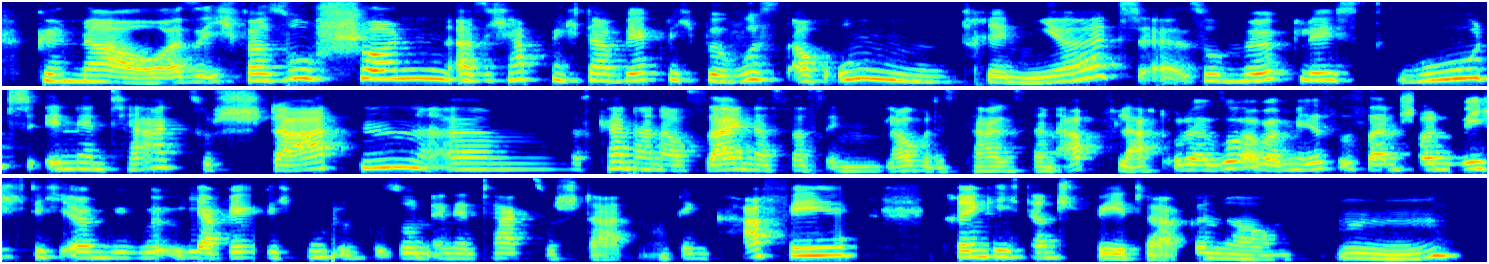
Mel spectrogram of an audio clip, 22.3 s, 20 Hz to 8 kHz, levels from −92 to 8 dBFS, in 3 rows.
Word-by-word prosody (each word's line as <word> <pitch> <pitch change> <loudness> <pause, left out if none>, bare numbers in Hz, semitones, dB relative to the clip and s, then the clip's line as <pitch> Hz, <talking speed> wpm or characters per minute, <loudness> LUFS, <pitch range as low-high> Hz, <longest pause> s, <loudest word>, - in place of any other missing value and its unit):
Genau, 205 -8 +3
also, 185 +3 +1
ich 195 +2 -3
versuche 240 +6 +3
schon 295 -1 +5
also, 235 -2 +2
ich 240 +2 -4
habe 270 0 -1
mich 240 -2 -3
da 230 -1 -1
wirklich 245 0 0
bewusst 250 +5 0
auch 215 0 0
umtrainiert, 220 - 0
äh, 325 -1 -6
so 225 -1 -2
möglichst 245 +2 +1
gut 300 +9 +3
in 220 0 -3
den 215 -2 -5
Tag 270 +6 -3
zu - - -12
starten. 265 +1 +3
Ähm, 205 -1 -5
das 200 0 -17
kann 240 0 0
dann 200 -3 -3
auch 170 -1 -3
sein, 195 +3 +5
dass 175 -1 -6
das 175 -1 -10
im 150 0 -11
Laufe 160 +2 -3
des 130 +1 -13
Tages 155 0 -4
dann 155 -1 -7
abflacht 205 0 -3
oder 185 -1 -1
so, 245 - +4
aber 180 -7 +1
mir 195 +3 -2
ist 225 - -12
es 215 - -9
dann 190 +1 +1
schon 200 +1 0
wichtig 225 -1 0
irgendwie 195 -1 -1
wie, 190 +1 -6
ja, 175 -2 +3
wirklich 195 0 -2
gut 210 +2 -8
und 185 - -15
gesund 180 -1 -7
in 175 - -8
den 170 -1 -5
Tag 175 0 -3
zu 150 - -14
starten 150 - -7
und - - -18
den 170 -1 -11 0.2
Kaffee 265 +2 +5 0.5
trinke 220 +1 +5
ich 220 0 -4
dann 195 -1 -4
später. 160 -6 -2
Genau, 155 -6 -5 0.3
mhm. 175 +9 -1
205 Hz, 180 wpm, -27 LUFS, 180-245 Hz, 0.5 s, schon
